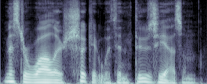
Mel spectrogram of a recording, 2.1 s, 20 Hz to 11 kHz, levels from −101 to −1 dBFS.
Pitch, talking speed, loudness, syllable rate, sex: 100 Hz, 175 wpm, -17 LUFS, 4.5 syllables/s, male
